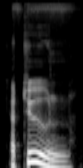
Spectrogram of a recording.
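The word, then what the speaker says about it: Khatun: Rhymes with moon or spoon with stress on the second syllable.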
